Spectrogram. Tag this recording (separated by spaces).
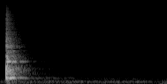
bongo drum kit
